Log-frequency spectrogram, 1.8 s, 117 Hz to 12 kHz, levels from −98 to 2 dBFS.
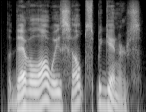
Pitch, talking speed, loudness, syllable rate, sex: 125 Hz, 165 wpm, -16 LUFS, 5.6 syllables/s, male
